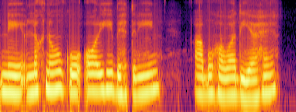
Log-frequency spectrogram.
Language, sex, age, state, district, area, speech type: Urdu, female, 18-30, Uttar Pradesh, Lucknow, rural, spontaneous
